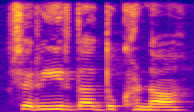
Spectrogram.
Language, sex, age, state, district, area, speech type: Punjabi, female, 18-30, Punjab, Fazilka, rural, spontaneous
